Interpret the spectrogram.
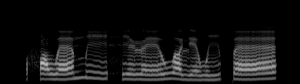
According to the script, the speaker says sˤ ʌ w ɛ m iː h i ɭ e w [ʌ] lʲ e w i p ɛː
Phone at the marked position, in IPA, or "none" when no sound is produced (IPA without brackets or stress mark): ʌ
